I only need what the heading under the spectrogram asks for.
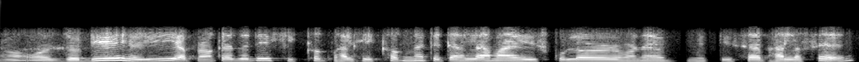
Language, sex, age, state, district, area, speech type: Assamese, female, 45-60, Assam, Sivasagar, urban, conversation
